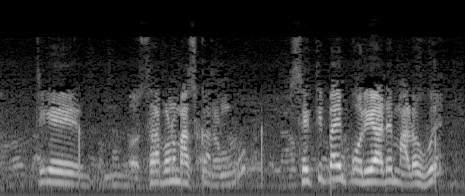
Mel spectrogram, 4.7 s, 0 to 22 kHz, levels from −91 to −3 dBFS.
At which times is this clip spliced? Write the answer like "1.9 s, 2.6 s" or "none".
none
